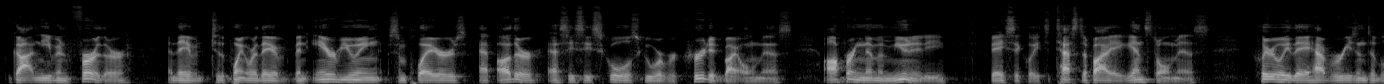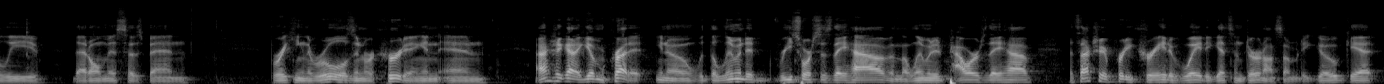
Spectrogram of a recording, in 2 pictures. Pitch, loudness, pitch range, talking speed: 95 Hz, -28 LUFS, 85-105 Hz, 190 wpm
